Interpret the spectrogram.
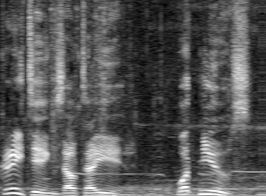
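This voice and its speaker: A courteous assassins' bureau chief in a game, earnest and formal. He speaks deliberately in a fairly high voice over loud music. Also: very animated. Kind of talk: video game voice acting.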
